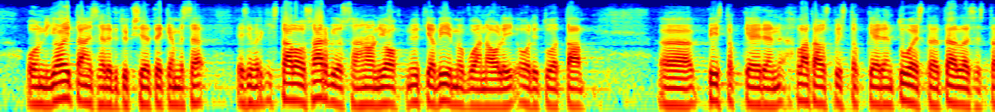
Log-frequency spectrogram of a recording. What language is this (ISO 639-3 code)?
fin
